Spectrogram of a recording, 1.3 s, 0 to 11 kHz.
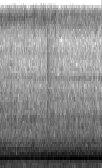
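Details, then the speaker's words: First-gen Ryzen Micro ATX PC with side panel off and mic turned toward it: steady, loud, whiny high whir with airy rush from the fan, no speed change. Fix planned: case swap, new fans, ID-Cooling AuraFlow X 240 CPU cooler. "that's what this fan sounds like oh there's another one if anything uh we're gonna take care of this problem today"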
